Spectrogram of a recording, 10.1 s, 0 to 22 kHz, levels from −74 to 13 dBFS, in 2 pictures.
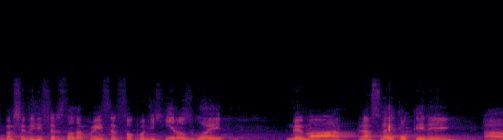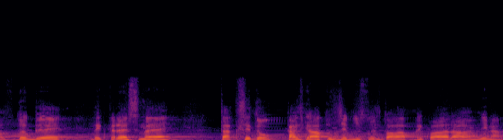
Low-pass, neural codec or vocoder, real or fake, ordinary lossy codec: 9.9 kHz; codec, 24 kHz, 0.9 kbps, WavTokenizer, medium music audio release; fake; AAC, 48 kbps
